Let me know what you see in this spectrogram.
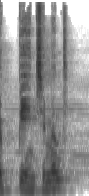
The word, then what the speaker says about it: Pentiment: Но э, все же она читается как, сука, Pentiment, поэтому так и будет которая доступна в Xbox Game Pass для э, Xbox и для ПК, насколько я знаю.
